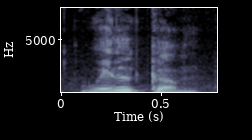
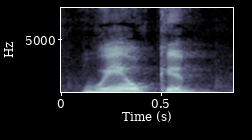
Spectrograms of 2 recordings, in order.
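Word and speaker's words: Welkom: was reading that and now I got it welcome in sentence that's spelled w-e-l-k-o-m welcome but he still had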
